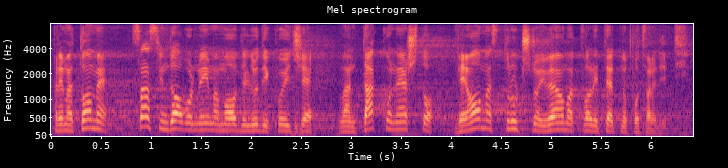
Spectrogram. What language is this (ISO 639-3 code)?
srp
